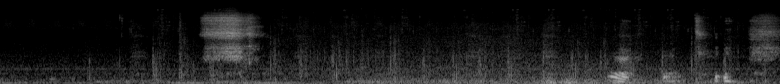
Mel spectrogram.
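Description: Footsteps crunch over stony ground.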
